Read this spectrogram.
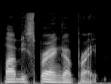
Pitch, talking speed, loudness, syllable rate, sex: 110 Hz, 160 wpm, -17 LUFS, 5.4 syllables/s, male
